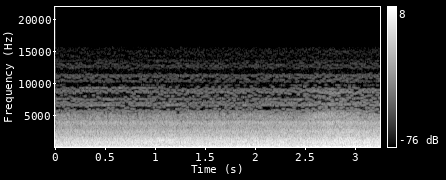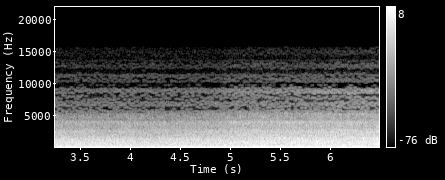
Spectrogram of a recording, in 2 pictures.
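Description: Steady outdoor background noise, a rushing hiss over a low rumble that grows a little stronger in the second half.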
